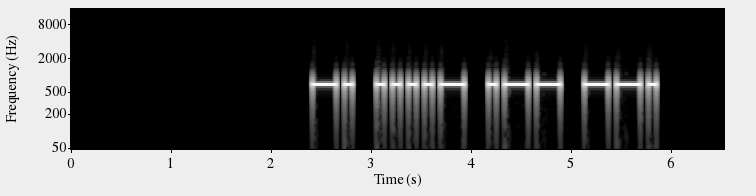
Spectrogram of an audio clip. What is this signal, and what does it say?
Morse code, heard as a keyed tone, about 15 wpm, 700 Hz. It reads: N4WG
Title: USA Call Signs - 4 Characters - Repeated 2x - 15wpm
